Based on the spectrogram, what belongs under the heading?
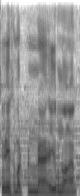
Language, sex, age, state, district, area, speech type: Tamil, male, 18-30, Tamil Nadu, Thoothukudi, rural, spontaneous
